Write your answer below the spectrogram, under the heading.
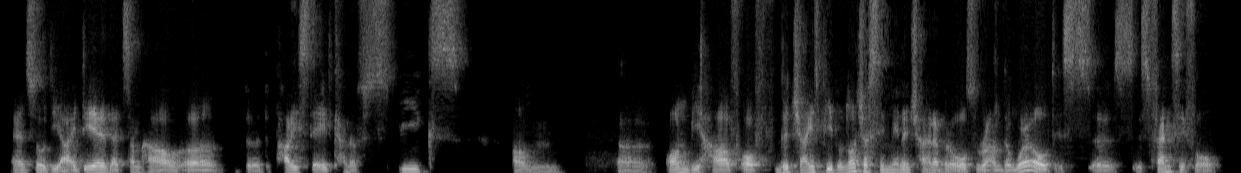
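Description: A man with a German accent, his voice showing big swings in loudness. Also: moderate pace. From Germany. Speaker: academic researcher. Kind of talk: panel discussion. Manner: hesitant, many fillers.

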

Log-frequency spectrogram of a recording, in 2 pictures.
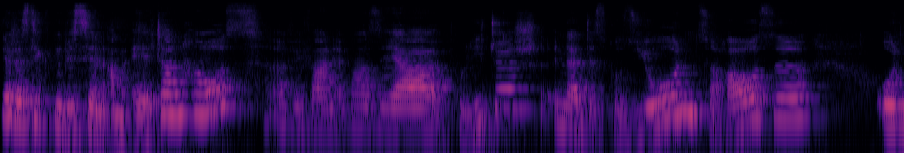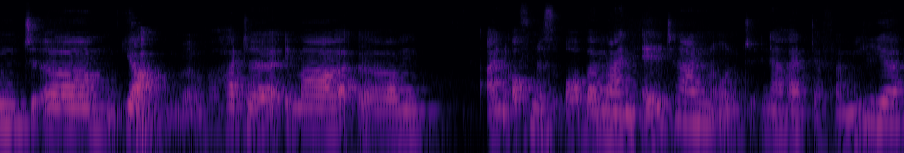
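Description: Lively intonation comes through at a fairly slow pace, with audible room echo and noticeable background noise. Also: woman, medium pitch for a woman. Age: 50s. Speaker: state politician. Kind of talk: interview. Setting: party offices.

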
